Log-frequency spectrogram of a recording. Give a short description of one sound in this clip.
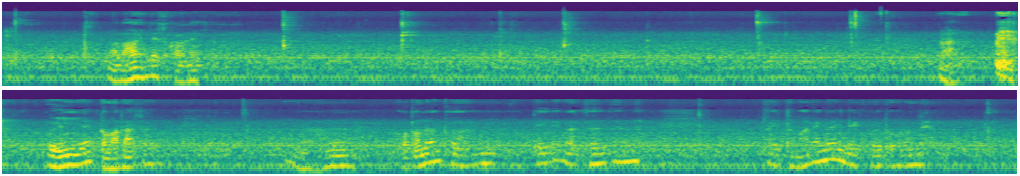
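A middle-aged man speaks calmly and haltingly, close by.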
